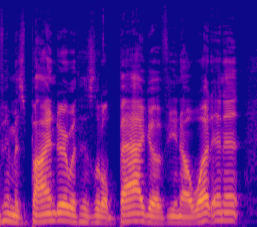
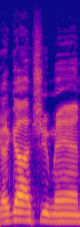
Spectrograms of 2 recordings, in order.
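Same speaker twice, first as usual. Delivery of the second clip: amused, laughing while talking; 3 dB louder than usual. Recounting a classmate's reply after a joke about a possum; retelling laughing while talking. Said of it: "he starts laughing and he's like".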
